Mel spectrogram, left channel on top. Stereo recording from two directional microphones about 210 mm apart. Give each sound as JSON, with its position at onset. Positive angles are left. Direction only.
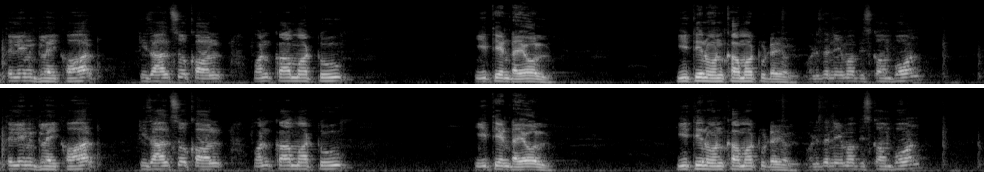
{"t": 0.0, "sound": "speech", "side_deg": -5}
{"t": 1.8, "sound": "speech", "side_deg": 25}
{"t": 4.7, "sound": "speech", "side_deg": 25}
{"t": 6.7, "sound": "speech", "side_deg": 40}
{"t": 8.2, "sound": "speech", "side_deg": 10}
{"t": 8.7, "sound": "speech", "side_deg": -5}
